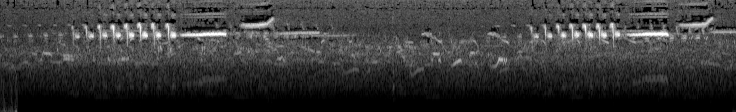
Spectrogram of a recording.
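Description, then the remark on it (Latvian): A small bird sings its song twice in a dialect whose last note rises, each a quick run of repeated trilled notes ending in a longer final note that rises in pitch, over a soft chorus of other birds. “Un te salīdzināšanai, te ir daļa no kartes, kur ir divi citi dialekti. Tā pēdējā nots ir kāpjoša.”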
